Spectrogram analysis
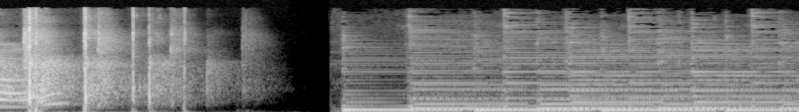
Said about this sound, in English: Well, it's time. We're done. We've done it. So let's clap for ourselves, because we were great.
